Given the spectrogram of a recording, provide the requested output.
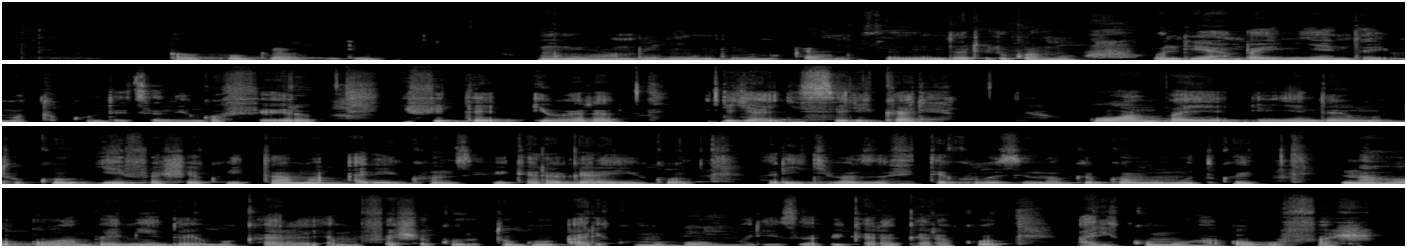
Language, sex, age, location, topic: Kinyarwanda, male, 18-24, Kigali, health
